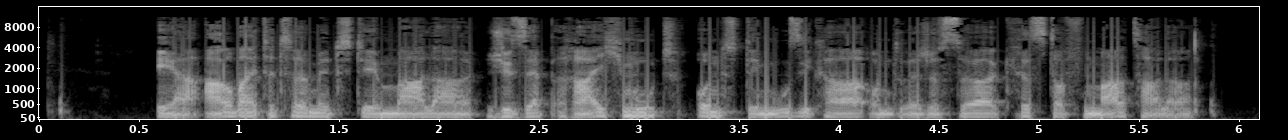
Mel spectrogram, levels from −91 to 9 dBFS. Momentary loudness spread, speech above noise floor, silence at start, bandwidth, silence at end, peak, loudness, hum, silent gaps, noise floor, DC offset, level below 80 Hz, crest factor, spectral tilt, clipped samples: 6 LU; 24 dB; 0.6 s; 11.5 kHz; 0.2 s; -4 dBFS; -23 LUFS; none; none; -47 dBFS; under 0.1%; -40 dBFS; 20 dB; -5.5 dB/octave; under 0.1%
